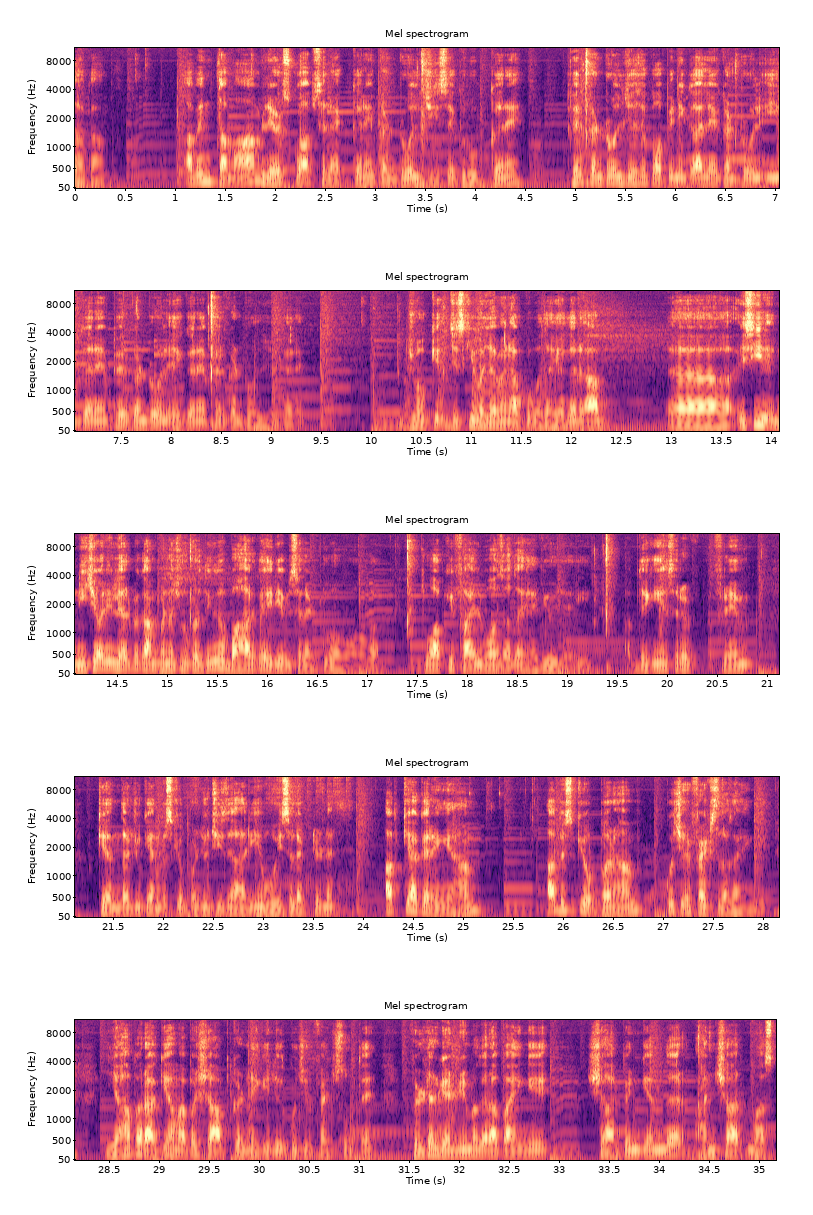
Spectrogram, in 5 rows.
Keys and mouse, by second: 0.5 click, 1.7 shift+click, 3.3 ctrl+g, 4.9 ctrl+j, 6.3 ctrl+e, 7.5 ctrl+a, 8.2 ctrl+j, 9.8 click, 15.0 ctrl+t, 16.5 Escape, 17.3 Pause, 18.3 click, 19.2 ctrl+t, 20.7 Escape, 25.2 click, 27.5 click, 34.3 click.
